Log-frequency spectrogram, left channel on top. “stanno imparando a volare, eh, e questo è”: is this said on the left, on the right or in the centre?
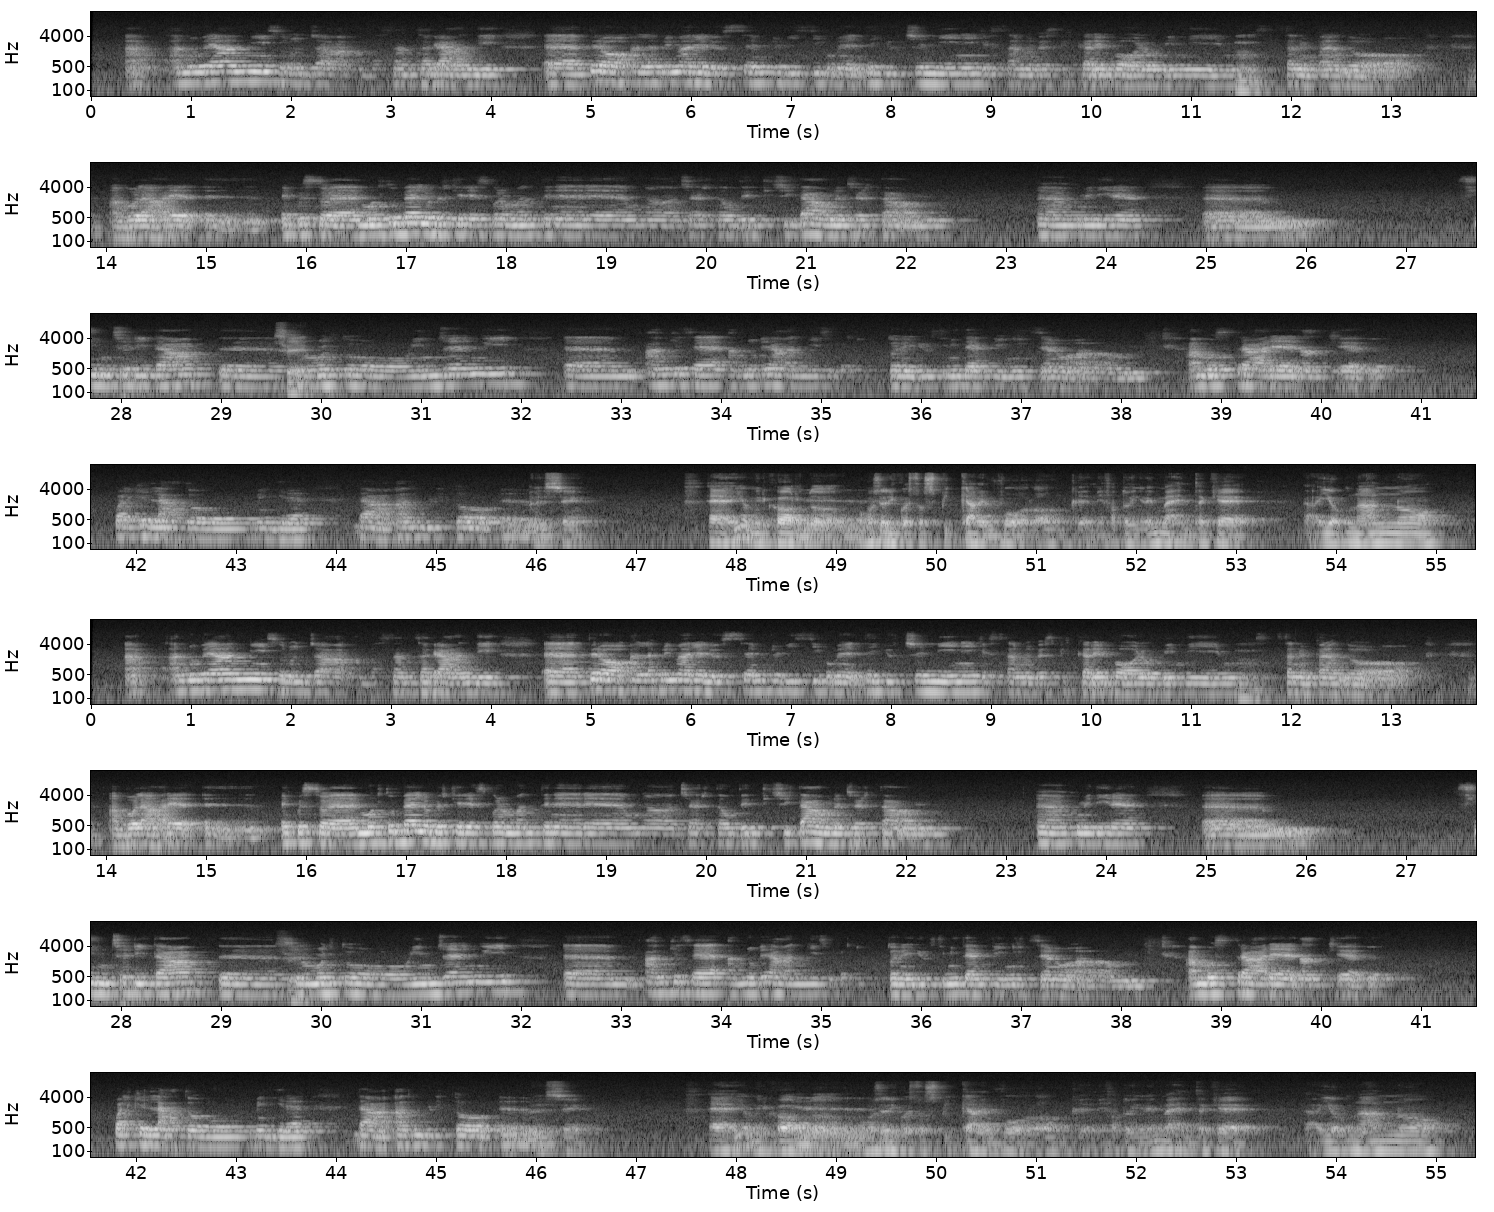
Right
